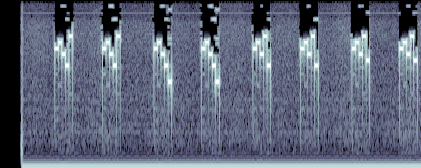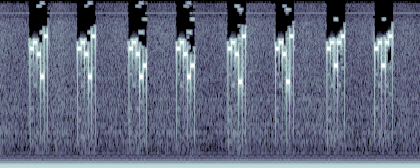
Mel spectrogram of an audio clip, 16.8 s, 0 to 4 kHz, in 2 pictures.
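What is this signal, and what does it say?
Five-tone selective call (ZVEI), heard as quick runs of five tones, tones of about 70 ms. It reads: 89750 89750 89752 89752 89705 89705 89706 89706 89730 89730 89735 89735 89720 89720 89590 89590
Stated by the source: ZVEI five-tone selective call received on SDR.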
